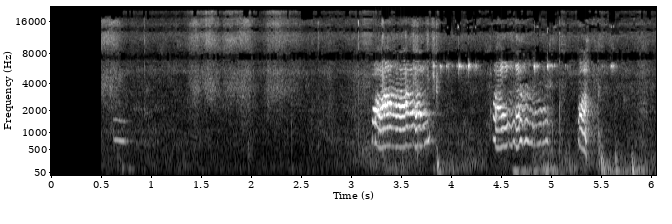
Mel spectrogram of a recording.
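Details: Pet cat Kotetsu meowing indoors: after a few seconds of low murmur, three short wavering meows, the first two drawn out and slightly quavering, the last a quick clipped mew.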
